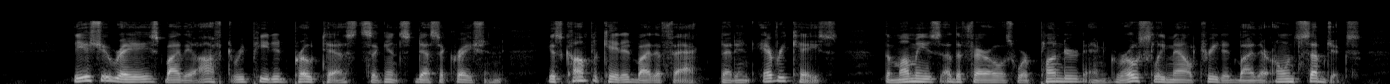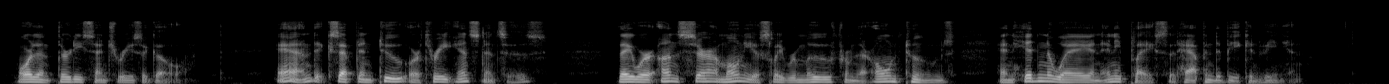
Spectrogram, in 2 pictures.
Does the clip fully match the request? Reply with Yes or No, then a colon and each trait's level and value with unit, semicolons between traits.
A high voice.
No: low, 115 Hz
